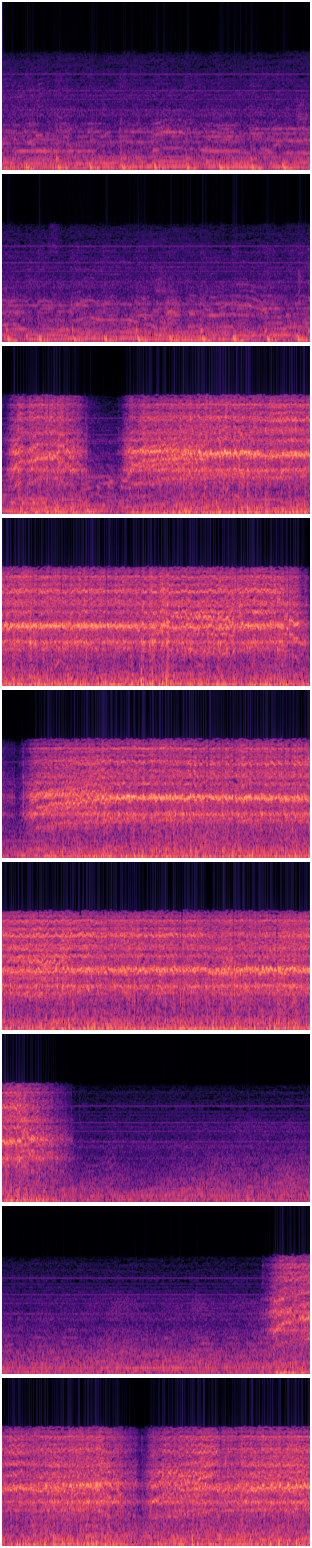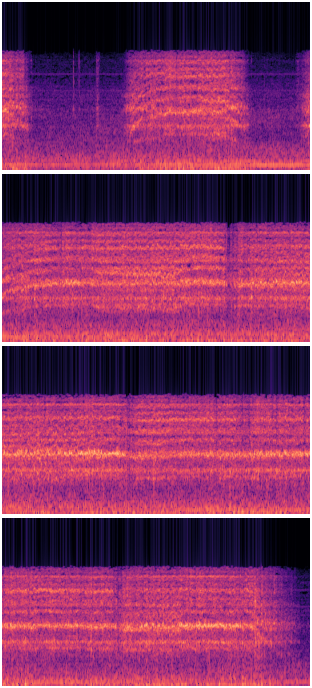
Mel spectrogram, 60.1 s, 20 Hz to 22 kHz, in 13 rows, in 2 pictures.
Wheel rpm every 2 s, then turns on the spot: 0, 0, 0, 0, 40, 110, 220, 230, 220, 120, 230, 230, 230, 220, 40, 0, 0, 0, 140, 140, 190, 40, 130, 170, 220, 210, 220, 230, 230, 170.
none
